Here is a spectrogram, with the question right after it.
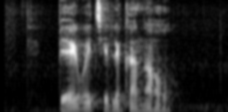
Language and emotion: Russian, neutral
